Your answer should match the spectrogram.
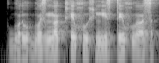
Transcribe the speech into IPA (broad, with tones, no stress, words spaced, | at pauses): ɡʷə˨ɾu˨˦ ɡʷe˧z ŋʌ˦ kʰe˦xʷɨ˨xŋi˦zte˦ xʷʌ˧z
